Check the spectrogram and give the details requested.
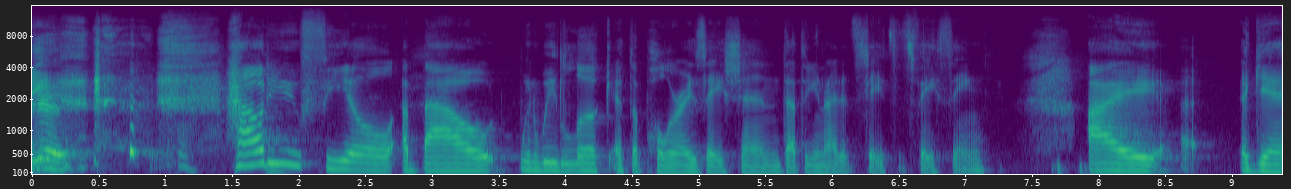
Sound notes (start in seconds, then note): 0.0 laughs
